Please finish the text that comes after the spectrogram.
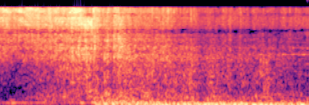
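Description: A heavy, deep crash hits after a brief pause and rolls on as a loud, booming rumble, as a chunk of aircraft fuselage debris slams down.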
